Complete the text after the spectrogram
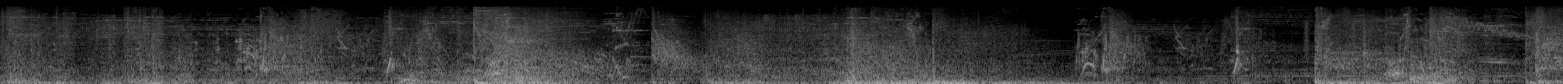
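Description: Magic spell effects whoosh and crackle.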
